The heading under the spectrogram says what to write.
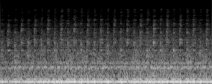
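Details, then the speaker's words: Rebuilt mid-1940s Surge milking vacuum pump, new electric motor, fresh oil, belt tension checked, first run: steady even thump at constant low pitch with smooth hum, no knocks or rattles; building vacuum, healthy. "it's been running for a little while seems to be running well sounds good"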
